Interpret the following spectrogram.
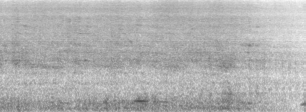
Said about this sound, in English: Happy train! We heard that, didn't we?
